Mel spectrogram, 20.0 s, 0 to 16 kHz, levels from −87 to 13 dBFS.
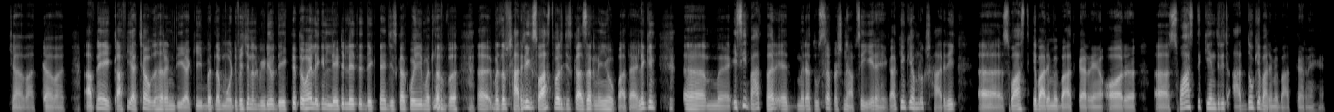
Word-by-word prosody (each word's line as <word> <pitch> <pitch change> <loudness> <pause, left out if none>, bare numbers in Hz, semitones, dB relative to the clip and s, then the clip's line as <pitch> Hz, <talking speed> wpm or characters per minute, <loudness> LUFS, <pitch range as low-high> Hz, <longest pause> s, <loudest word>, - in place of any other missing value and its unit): क्या 90 -2 -4
बात, 85 +1 -9
क्या 100 - -2
बात! 90 -2 -7 0.3
आपने 145 -3 +3
काफ़ी 110 - +1
अच्छा 155 - +3
उदाहरण 120 -2 +1
दिया 100 -3 0
कि 115 +5 -5
मतलब 120 +2 +1
मोटिवेशनल 135 +6 -1
वीडियो 130 +4 0
देखते 115 +4 +2
तो 145 -3 +3
हैं 155 - +6
लेकिन 145 0 0
लेटे-लेटे 140 +3 +2
देखते 125 +2 -1
हैं 135 - 0
जिसका 120 +2 +1
कोई 135 0 +4
मतलब 125 -1 +1 0.4
अ, - - +3
मतलब 140 +1 +3
शारीरिक 160 +4 +3
स्वास्थ्य 140 +2 +6
पर 150 - +6
जिसका 135 0 +2
असर 135 +3 +4
नहीं 125 +1 0
हो 120 - +2
पाता - - -2
है। 95 - 0
लेकिन 170 +3 +1 0.2
अ, 130 -5 +1
म 115 -2 -4
इसी 200 +7 +1
बात 155 0 -4
पर 130 +4 +2
अ, - - -1 0.2
मेरा 115 +1 -1
दूसरा 115 +6 -3
प्रश्न 120 -1 -7
आपसे 95 +4 -5
ये 105 +2 -4
रहेगा, 95 -6 -4
क्योंकि 180 -1 -3
हम 155 -2 -1
लोग 160 +1 -8
शारीरिक 140 +2 -5 0.3
अ, 95 -1 0
स्वास्थ्य 125 +2 +1
के - - +2
बारे 110 -2 +4
में 110 -1 -2
बात 95 +1 -1
कर 100 -1 0
रहे 100 -1 -4
हैं 100 - -5 0.2
और 105 0 +2 0.4
अ, 95 -1 -1
स्वास्थ्य 185 - -1
केंद्रित 150 -1 -2
आदतों 120 +11 -4
के 170 - -2
बारे 110 -7 -3
में 100 - -8
बात 85 -2 -10
कर 90 -1 -9
रहे 90 - -15
हैं। 85 0 -26
120 Hz, 215 wpm, -22 LUFS, 105-145 Hz, 0.4 s, हैं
